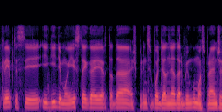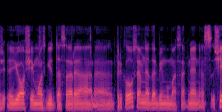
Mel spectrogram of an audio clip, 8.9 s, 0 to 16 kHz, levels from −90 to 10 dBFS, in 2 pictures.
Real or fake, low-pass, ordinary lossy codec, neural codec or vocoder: real; 7.2 kHz; MP3, 96 kbps; none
